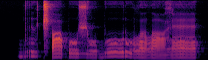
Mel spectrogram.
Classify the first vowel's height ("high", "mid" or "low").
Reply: high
